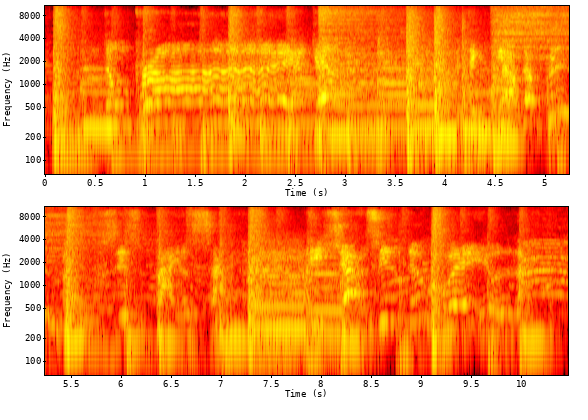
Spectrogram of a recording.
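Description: Live blues-rock band playing electric guitar, bass guitar and drum kit, with a lead line of wavering vibrato notes about a second in.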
